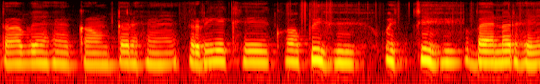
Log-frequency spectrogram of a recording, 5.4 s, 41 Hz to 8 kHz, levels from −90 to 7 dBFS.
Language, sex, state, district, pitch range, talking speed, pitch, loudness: Hindi, male, Jharkhand, Jamtara, 150-170 Hz, 145 wpm, 160 Hz, -28 LUFS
